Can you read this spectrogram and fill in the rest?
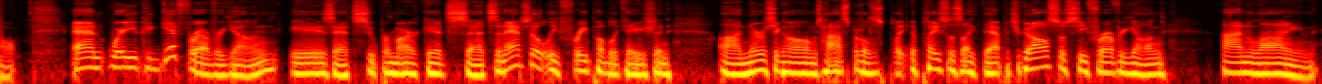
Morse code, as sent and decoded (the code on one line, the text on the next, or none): none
